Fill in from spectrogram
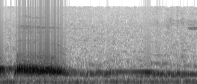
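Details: Loud spotted dove giving a single drawn-out mellow coo that fades into a long, soft, level trailing note.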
